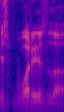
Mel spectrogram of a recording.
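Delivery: voice dropped as deep as it goes. Speaker leading the audience to say the question together, in deepest voice. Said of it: "in your deepest voice".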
